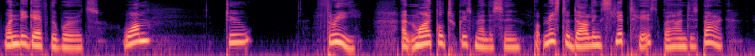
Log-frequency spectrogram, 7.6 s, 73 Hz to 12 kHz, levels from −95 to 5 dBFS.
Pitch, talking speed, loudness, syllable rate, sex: 210 Hz, 160 wpm, -19 LUFS, 5.4 syllables/s, female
